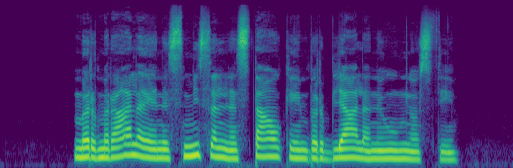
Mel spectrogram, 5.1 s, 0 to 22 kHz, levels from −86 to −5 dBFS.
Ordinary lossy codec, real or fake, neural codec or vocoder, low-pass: none; fake; vocoder, 44.1 kHz, 128 mel bands, Pupu-Vocoder; 19.8 kHz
